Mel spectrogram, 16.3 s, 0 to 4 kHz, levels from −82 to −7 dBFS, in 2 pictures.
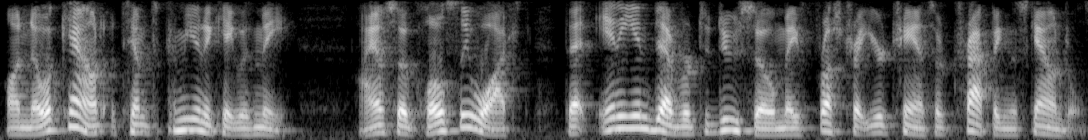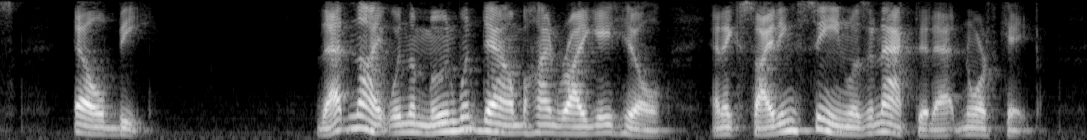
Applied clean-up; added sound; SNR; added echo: none; none; none; none.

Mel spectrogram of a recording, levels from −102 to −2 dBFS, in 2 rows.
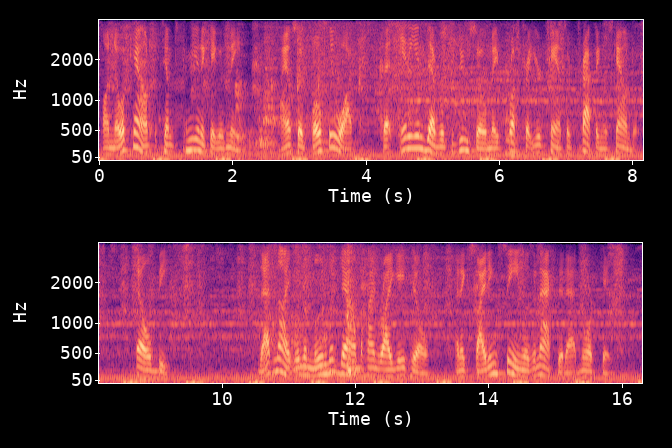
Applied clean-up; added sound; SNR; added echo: none; Insect + Water tap, faucet; 7 dB; none.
